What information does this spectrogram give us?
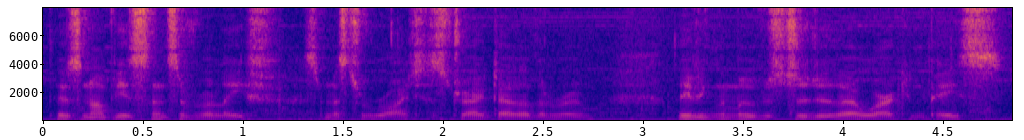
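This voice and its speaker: A man's voice: fairly low pitch, flat delivery, fast. A man hosting a let's play, reading game text aloud and adding casual commentary.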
